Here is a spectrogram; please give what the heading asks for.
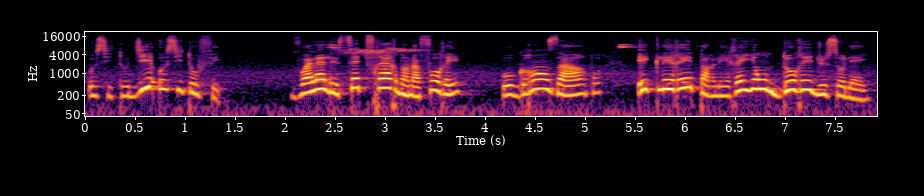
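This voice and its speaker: Expressive woman telling a children's story. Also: fairly high pitch, a little slow, a little hiss or hum. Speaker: narrator. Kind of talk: scripted storybook narration for learners.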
